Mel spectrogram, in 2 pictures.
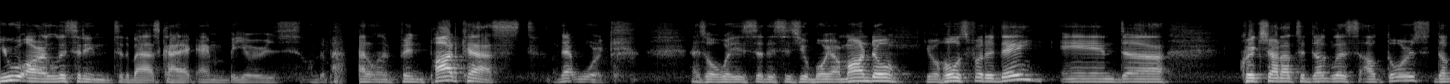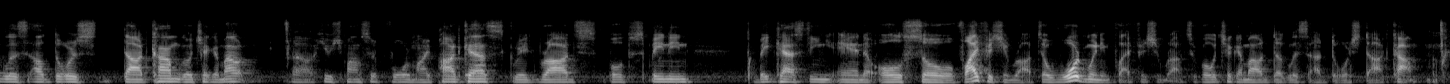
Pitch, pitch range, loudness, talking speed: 120 Hz, 110-130 Hz, -25 LUFS, 145 wpm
